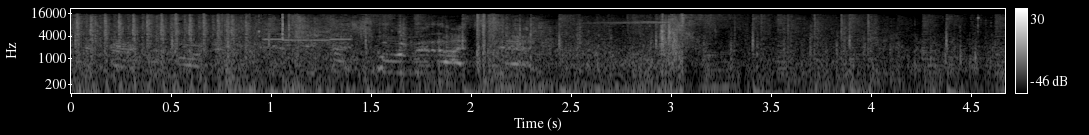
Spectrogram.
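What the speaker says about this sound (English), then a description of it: "Oh, it's a machine gun." Rapid machine gun fire rattles in a video game battle, steady bursts of shots mixed with distant booms, while a person talks over the din.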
